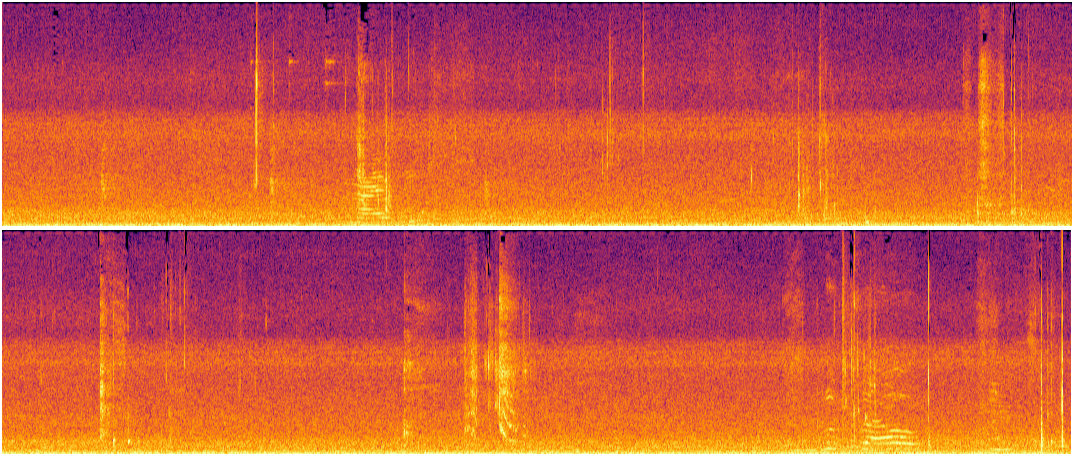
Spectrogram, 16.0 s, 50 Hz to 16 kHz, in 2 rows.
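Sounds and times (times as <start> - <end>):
faint steady hum: 0.0 - 16.0
low outdoor rumble: 0.0 - 16.0
water splashing in wading pool: 4.4 - 10.4.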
